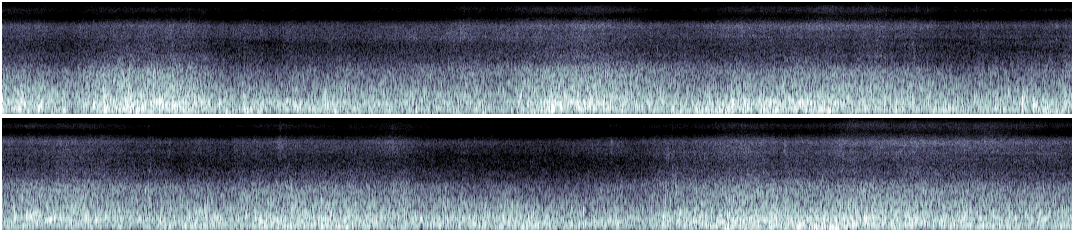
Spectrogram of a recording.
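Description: Lake Michigan waves breaking on a sandy shore and splashing against old steel pilings: a steady rush of surf that swells and eases every few seconds, with wind rumbling on the microphone.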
